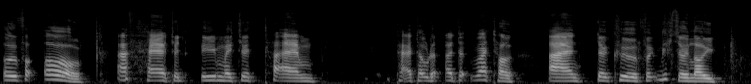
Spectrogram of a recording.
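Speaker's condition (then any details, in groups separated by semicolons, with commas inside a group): Hearing loss with cochlear implant; water-resistant cochlear implant on ear hook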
